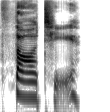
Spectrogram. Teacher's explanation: For thought, the vowel sound is a short O or an aw sound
